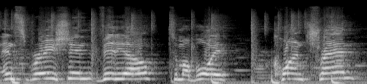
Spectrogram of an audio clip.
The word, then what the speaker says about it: Quang Tran: video to my boy quan tran jimmy say his name kwon tran yeah some like he's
